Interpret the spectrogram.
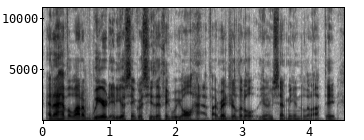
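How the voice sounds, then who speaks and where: A man's voice: low-pitched, very fast, vocal fry, darkish tone, dry recording. A man in his late forties, a guest on a podcast, talking in a blunt, profane, brash storytelling way. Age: 40s. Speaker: podcast guest, comedy club owner. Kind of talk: casual podcast chat.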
